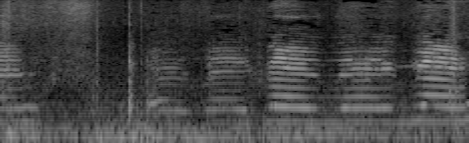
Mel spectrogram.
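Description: A young child singing a string of short, high notes, over the low steady rumble of car road noise inside the cabin.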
